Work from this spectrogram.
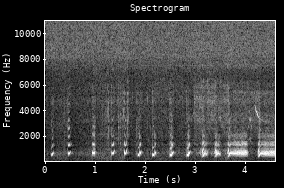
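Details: A meerkat in the Kalahari desert gives a low-urgency alarm at an approaching predator: short nasal calls repeated quickly, then growing longer and harsher as the threat nears, part of a graded warning system.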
